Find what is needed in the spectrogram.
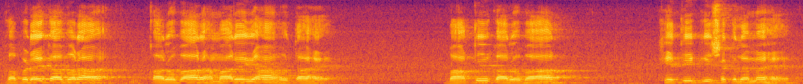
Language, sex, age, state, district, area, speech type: Urdu, male, 18-30, Bihar, Purnia, rural, spontaneous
